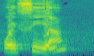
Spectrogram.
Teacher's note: suena lo que sí notamos es en la palabra poesía un hiato simple porque hay vocales abiertas que se deben separar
